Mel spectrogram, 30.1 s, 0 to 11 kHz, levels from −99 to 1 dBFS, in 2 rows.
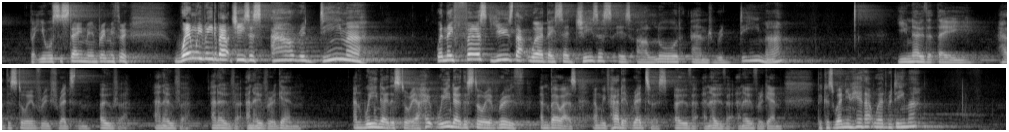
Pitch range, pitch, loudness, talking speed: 125-200 Hz, 155 Hz, -29 LUFS, 170 wpm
